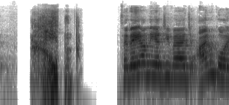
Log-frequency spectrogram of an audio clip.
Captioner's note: bites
